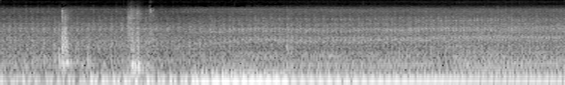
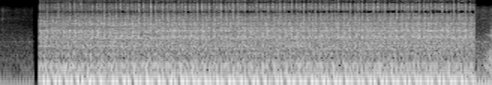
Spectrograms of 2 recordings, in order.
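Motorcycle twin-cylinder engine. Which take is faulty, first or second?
second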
